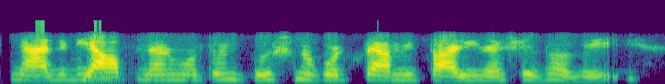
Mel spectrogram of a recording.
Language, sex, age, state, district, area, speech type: Bengali, female, 45-60, West Bengal, Purulia, urban, conversation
